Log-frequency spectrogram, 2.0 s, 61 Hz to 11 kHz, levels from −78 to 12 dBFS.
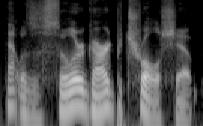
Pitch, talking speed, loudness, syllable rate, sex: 105 Hz, 205 wpm, -17 LUFS, 5.1 syllables/s, male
